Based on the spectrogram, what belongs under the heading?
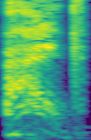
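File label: help me, robot; mvm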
